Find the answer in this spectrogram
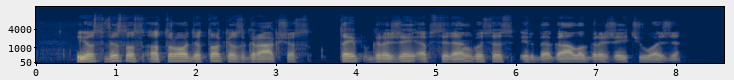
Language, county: Lithuanian, Vilnius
